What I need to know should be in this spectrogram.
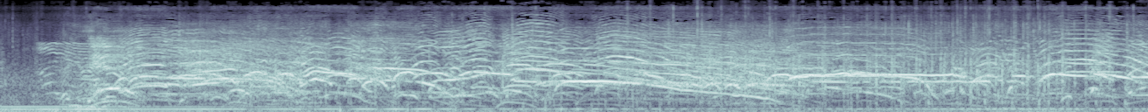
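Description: Young women cheer and shout excitedly outdoors.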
